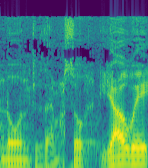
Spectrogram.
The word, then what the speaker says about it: Yahweh: We can pronounce the name of God as Yahweh. YHWH, pronounced as Yahweh.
